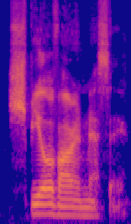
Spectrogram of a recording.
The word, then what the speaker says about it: Spielwarenmesse: do you pronounce it is spiel Varin Messi spielvarenesse that's how you pronounce it that's part of like that's why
